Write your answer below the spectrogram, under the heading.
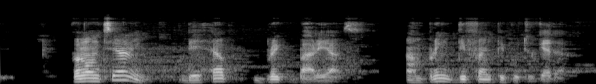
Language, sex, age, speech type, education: Nigerian Pidgin, male, 30-45, spontaneous, tertiary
